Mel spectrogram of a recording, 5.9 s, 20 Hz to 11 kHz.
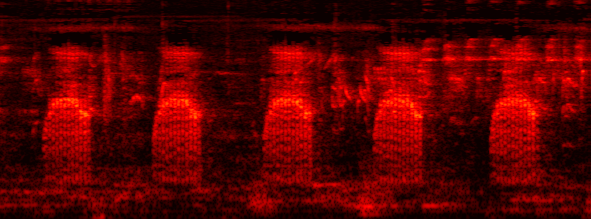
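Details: Greylag goose (Anser anser) at the Izliv Soče nature reserve on 14 June 2024, giving five harsh, nasal honks, one roughly every second, over a low background rumble.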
